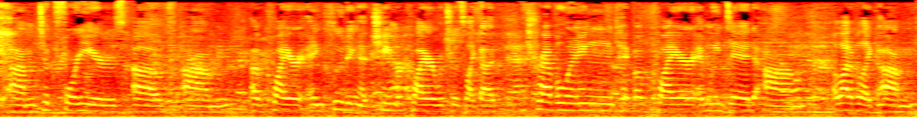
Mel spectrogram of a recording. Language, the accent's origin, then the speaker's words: English; Virginia, United States; But this was growing up in Virginia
